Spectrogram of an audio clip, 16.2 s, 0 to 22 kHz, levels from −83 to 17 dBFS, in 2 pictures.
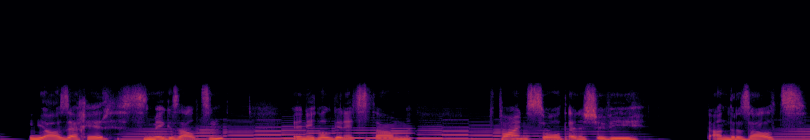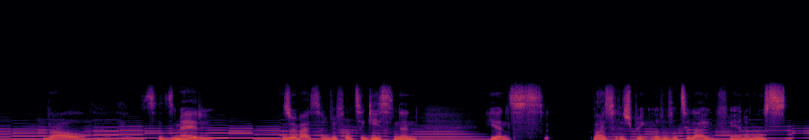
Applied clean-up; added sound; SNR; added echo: neural mask model RNNoise.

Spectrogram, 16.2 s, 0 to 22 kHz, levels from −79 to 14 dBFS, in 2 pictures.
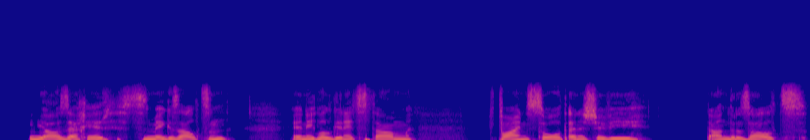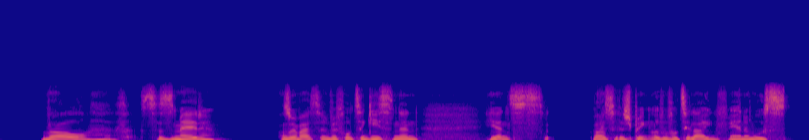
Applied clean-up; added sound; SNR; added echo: none; none; none; none.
